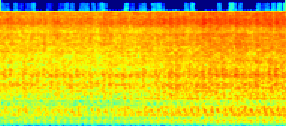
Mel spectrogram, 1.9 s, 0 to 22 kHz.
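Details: 1981 Case 210 garden tractor, first start of the season after winter storage, on choke, not in gear: deep, steady single-cylinder thump at even idle, no knocks or misses; healthy engine.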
